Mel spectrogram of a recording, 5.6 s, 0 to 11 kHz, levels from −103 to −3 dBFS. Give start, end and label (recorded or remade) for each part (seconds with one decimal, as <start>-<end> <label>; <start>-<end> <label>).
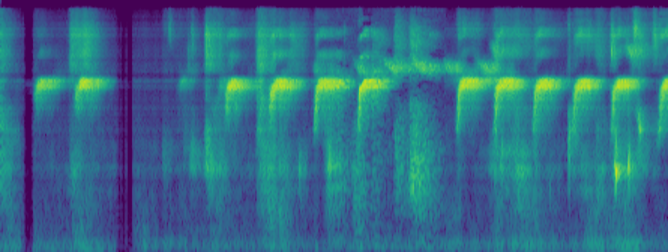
0.0-2.8 remade; 2.8-3.7 recorded; 3.7-5.6 remade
